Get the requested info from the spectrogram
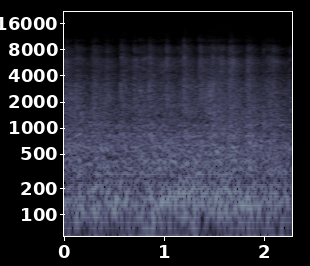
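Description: Faint, steady background noise of a busy convention hall.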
